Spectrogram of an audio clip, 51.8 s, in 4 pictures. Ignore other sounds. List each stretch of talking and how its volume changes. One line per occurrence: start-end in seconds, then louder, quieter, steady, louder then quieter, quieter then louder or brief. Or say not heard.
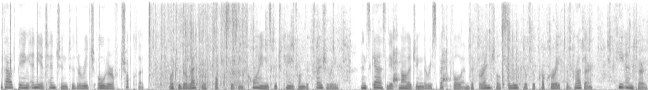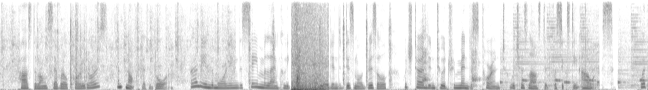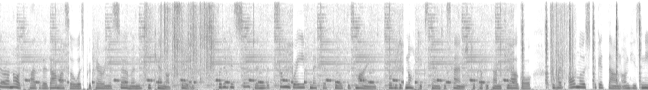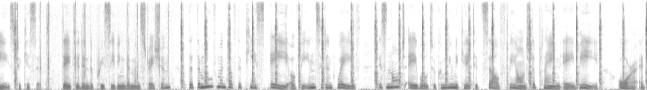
0.0-51.7 steady.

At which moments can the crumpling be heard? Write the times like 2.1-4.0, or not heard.
3.0-5.0, 28.8-30.3, 36.9-37.5.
